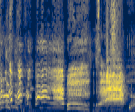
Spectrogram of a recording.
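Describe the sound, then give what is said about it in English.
A voice imitates heavy breathing, with a series of loud, breathy, moaning gasps in quick succession, with no other talk. “Yeah, and it's also very difficult, especially if you have to express emotions without words, like let's say heavy breathing.”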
